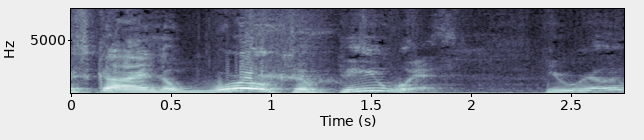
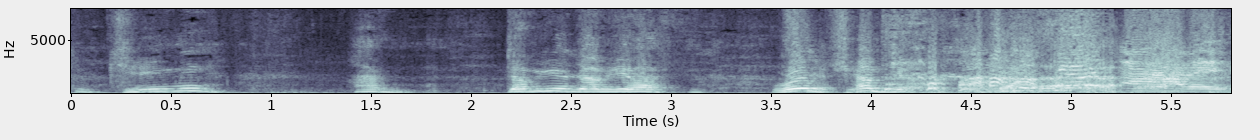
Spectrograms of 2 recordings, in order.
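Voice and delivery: slow, loud, laughing wrestler brag; mock-proud Iron Sheik to the cop; Sheik bragging; 5 semitones higher, 6 dB louder than usual. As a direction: boast like a champion wrestler.

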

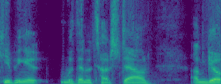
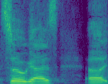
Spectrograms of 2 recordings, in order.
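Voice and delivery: ordinary talk, nothing marked

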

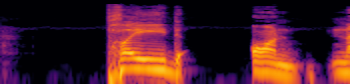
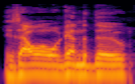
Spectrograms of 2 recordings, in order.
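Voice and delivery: ordinary talk, nothing marked

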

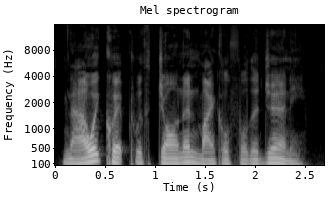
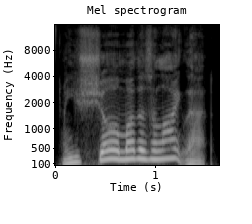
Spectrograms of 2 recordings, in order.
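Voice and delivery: put-on high-pitched children's question; small worried voice pitched high; anxious child; 12 semitones higher than usual. A narrator's reading. Children doubting Peter about mothers, anxious high child voice.

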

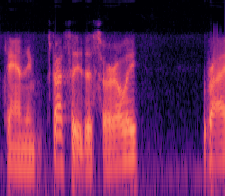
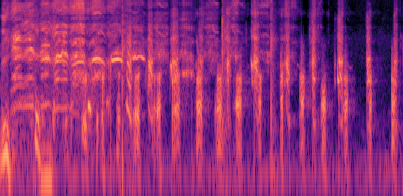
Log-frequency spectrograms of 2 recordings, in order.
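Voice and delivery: high laugh. Real, not acted. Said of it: "That would be perfect".

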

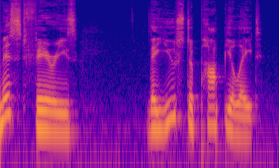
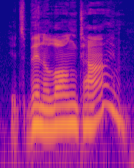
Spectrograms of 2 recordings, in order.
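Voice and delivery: higher, glad greeting; happy reunion; 5 semitones higher than usual. Acted. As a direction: greet an old friend with lifted pitch. Greeting an old friend.

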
